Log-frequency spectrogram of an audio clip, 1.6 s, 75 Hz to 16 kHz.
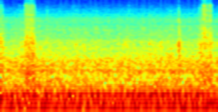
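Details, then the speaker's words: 1979 Cadillac Coupe DeVille, 7.0 L 425 cu in V8, about 68,000 miles, parked 27 years, idling in neutral after revival. Runs fine but idles poorly: deep, uneven lope with stumbles, and it later dies. Rough idle, cause not found. "It's running great. Still idles like crap."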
